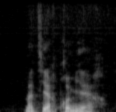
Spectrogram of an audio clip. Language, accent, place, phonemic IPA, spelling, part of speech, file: French, France, Lyon, /ma.tjɛʁ pʁə.mjɛʁ/, matière première, noun, LL-Q150 (fra)-matière première.wav
- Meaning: raw material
